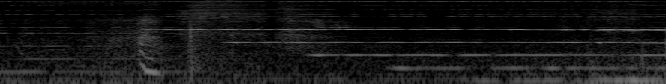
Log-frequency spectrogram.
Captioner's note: groaning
